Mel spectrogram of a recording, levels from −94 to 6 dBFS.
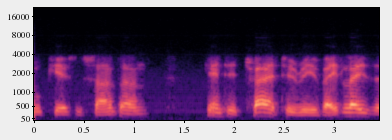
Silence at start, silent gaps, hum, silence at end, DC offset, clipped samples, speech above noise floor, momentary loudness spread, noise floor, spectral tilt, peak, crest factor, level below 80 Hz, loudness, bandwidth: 0 s; none; none; 0 s; under 0.1%; under 0.1%; 37 dB; 11 LU; -57 dBFS; -6.5 dB/octave; 0 dBFS; 20 dB; -76 dBFS; -20 LUFS; 4 kHz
